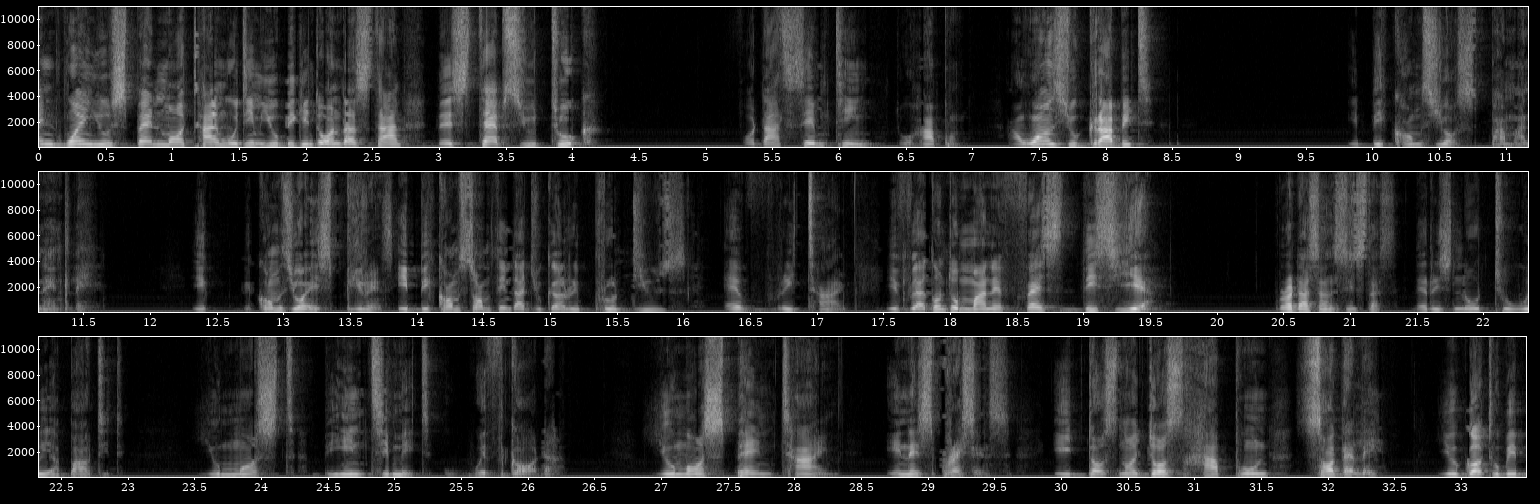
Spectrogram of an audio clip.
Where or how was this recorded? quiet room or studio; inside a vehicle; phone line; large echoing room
large echoing room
